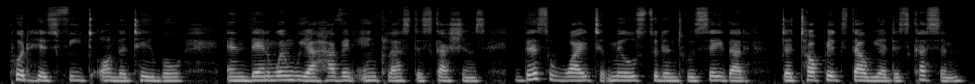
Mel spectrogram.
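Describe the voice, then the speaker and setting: A woman from Ghana with a Ghanaian accent, giving earnest, emphatic spoken commentary in a measured way. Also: fairly low pitch, dark tone.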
